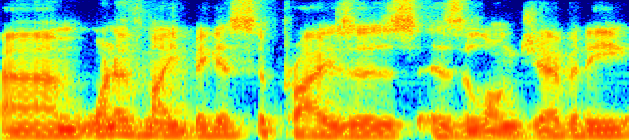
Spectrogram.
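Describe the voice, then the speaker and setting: A man speaks with a slight Scottish accent at a fairly slow pace. His medium-pitched voice stays monotone and flat. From Scotland, Aberdeen. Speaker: fashion company executive. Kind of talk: podcast interview.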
